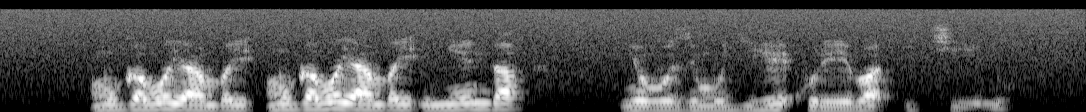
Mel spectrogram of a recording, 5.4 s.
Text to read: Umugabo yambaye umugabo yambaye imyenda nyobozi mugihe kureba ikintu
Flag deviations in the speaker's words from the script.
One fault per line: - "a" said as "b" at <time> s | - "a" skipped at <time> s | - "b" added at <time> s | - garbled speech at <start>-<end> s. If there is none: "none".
none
